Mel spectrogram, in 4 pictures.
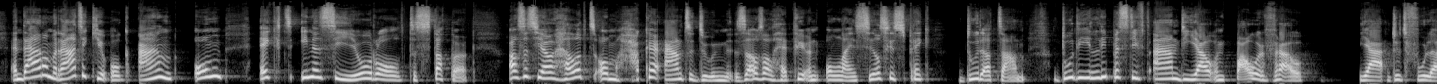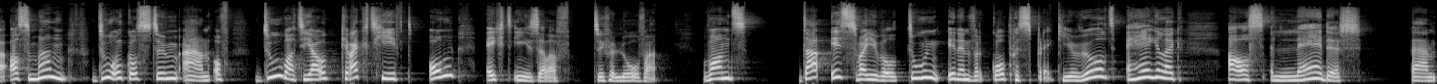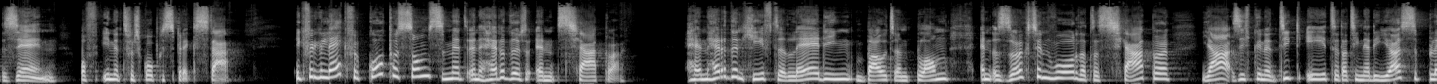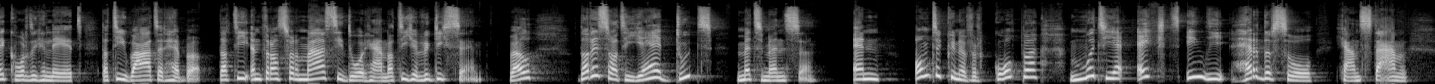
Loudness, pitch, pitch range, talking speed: -12 LUFS, 235 Hz, 200-280 Hz, 160 wpm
